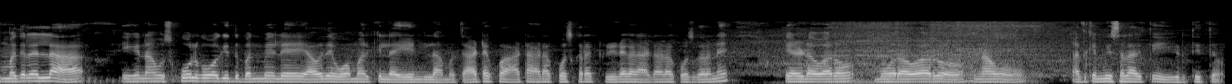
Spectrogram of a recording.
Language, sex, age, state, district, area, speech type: Kannada, male, 30-45, Karnataka, Mysore, rural, spontaneous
